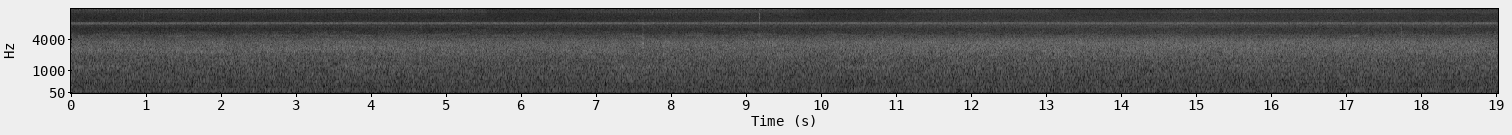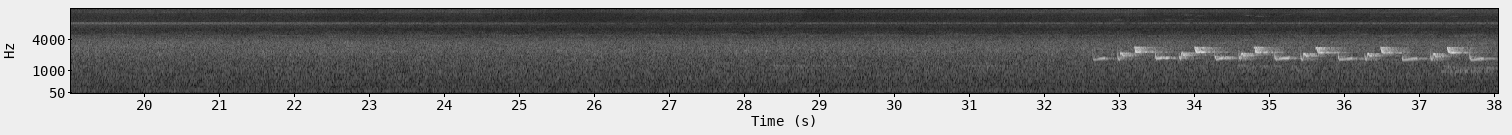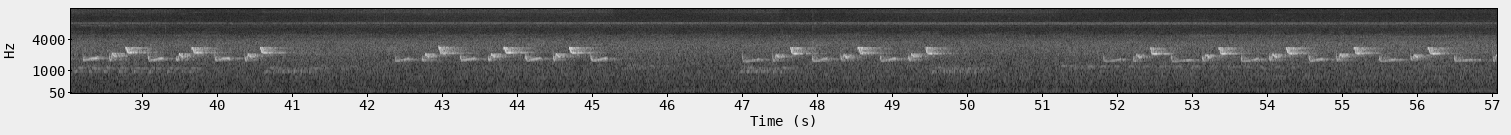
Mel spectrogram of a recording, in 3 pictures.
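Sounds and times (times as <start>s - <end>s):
forest hiss: 0.0s - 57.0s
bird singing chirping notes: 32.6s - 41.2s, 42.4s - 45.3s, 47.0s - 50.2s, 51.4s - 57.0s.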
